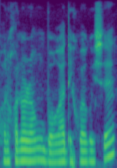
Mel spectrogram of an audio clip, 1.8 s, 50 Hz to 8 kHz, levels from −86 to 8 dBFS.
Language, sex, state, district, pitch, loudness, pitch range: Assamese, male, Assam, Kamrup Metropolitan, 140 Hz, -17 LUFS, 135-145 Hz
